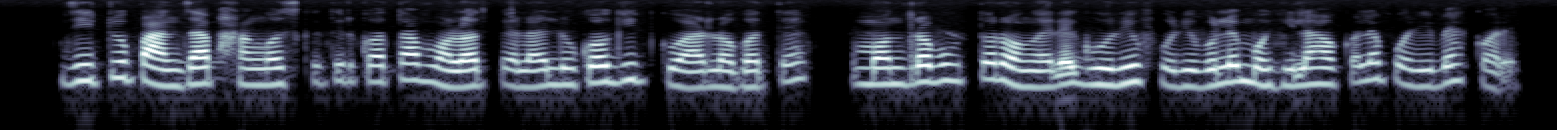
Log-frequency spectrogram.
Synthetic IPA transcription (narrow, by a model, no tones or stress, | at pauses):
zitupand͡ʒabhaŋɔskɾit̪iɾkɔt̪ʰamɔlɔt̪̚pɛlajlokɔɡit̪ɡoaɾlɔɡɔt̪e | mɔnd̪ɾɔbuk̚t̪ɔɾɔŋɔjɾeɡʱuɾipʰoɾibɔlojmoɦilaɦɔkɔlepoɾibexkɔɾe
